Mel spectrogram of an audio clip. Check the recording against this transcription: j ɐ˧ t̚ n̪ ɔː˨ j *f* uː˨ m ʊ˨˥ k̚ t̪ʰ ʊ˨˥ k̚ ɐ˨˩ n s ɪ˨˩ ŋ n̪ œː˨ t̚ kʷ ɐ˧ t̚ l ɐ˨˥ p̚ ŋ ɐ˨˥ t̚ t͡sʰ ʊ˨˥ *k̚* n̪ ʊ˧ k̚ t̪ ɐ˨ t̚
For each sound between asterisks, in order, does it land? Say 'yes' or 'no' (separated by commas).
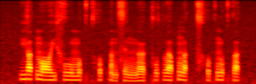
yes, yes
